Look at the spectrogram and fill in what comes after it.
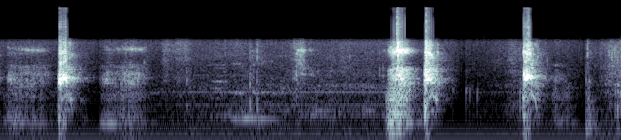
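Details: A French Bulldog gives short, sharp barks mixed with low growling, with pauses between bursts, reacting to a black balloon, the one thing he fears.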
